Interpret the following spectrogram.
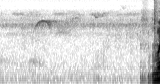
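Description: Quiet outdoor background: a faint steady high-pitched hum and one faint short chirp, like a bird's, about half a second in. A woman's voice starts just before the end.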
